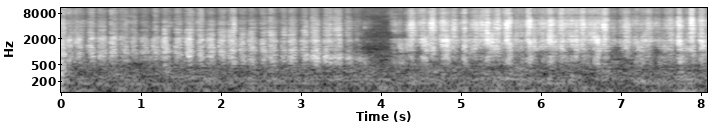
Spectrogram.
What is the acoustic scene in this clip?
restroom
